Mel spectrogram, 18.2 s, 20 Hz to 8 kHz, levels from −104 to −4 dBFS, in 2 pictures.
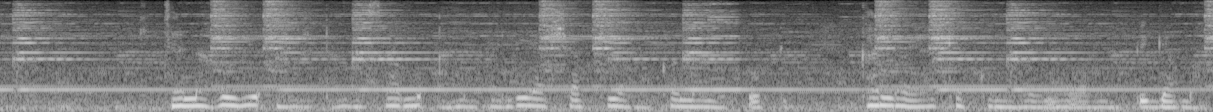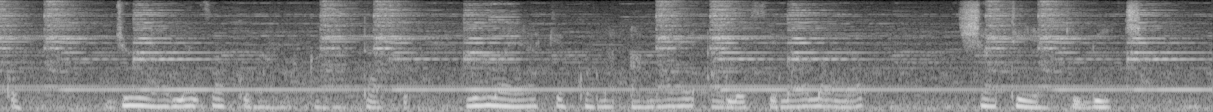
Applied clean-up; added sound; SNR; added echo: none; Bell; 2 dB; none.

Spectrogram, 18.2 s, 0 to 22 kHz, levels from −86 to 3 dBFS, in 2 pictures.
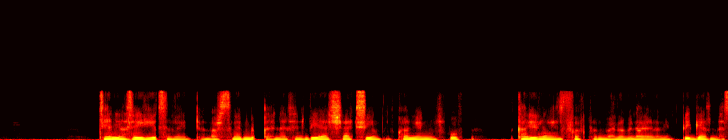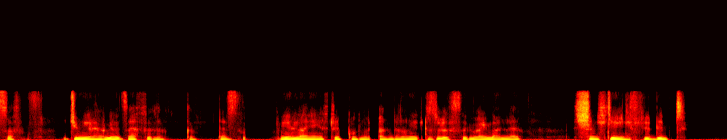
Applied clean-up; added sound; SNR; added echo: neural diffusion model UNIVERSE++.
